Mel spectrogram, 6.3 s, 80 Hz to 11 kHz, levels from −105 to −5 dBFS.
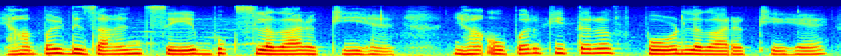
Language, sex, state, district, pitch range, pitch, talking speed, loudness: Hindi, female, Uttar Pradesh, Saharanpur, 195-230 Hz, 210 Hz, 150 wpm, -16 LUFS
